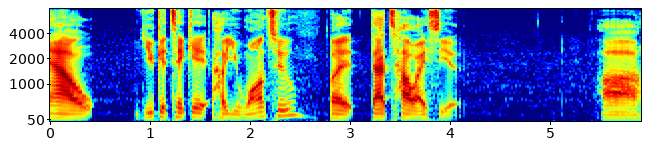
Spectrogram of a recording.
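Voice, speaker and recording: A man with a New Jersey accent speaks at a fairly low pitch with ordinary pitch variation, very slowly and with long, frequent pauses. The recording is very clean with a silent background and a dry, close sound with no echo. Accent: New Jersey American English. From New Jersey, Perth Amboy. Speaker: YouTuber. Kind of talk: personal confessional monologue. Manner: halting, hesitant.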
